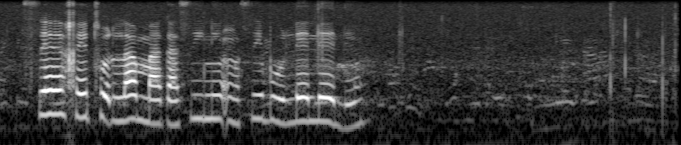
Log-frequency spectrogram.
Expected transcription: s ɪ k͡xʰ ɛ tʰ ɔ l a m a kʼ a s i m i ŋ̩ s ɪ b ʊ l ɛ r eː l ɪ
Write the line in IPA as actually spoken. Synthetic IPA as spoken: s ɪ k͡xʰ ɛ tʰ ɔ l a m a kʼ a s i n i ŋ̩ s ɪ b ʊ l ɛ l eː l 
